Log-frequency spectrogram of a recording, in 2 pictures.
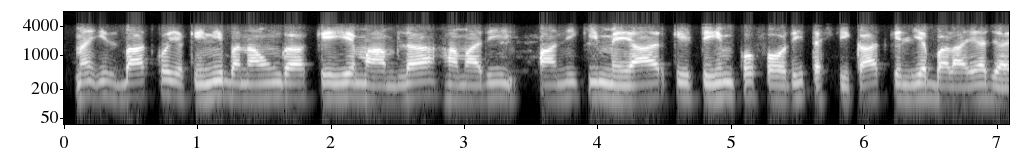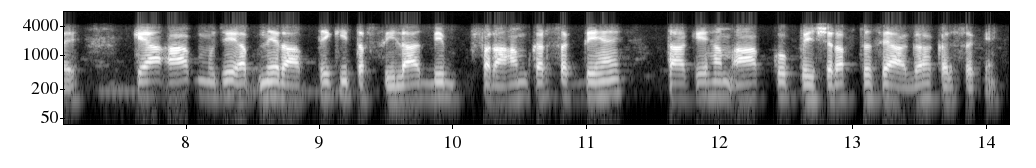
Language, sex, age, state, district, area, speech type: Urdu, male, 60+, Maharashtra, Nashik, urban, conversation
